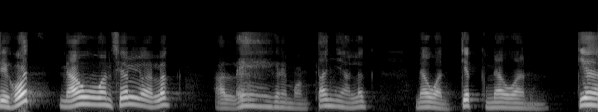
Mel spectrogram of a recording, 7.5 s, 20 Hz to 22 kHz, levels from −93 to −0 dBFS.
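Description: Speech passed through what is likely Nellymoser compression, the old Flash microphone codec, whose coarse fixed allocation of roughly two bits per sample starves weak bands and replaces them with noise. The damage sounds like a bitrate around 32 kbps and runs the full clip: the speech carries a rough, hissy halo and a smeared, underwater quality, and there is nothing above 7.7 kHz, leaving the top end dull beneath the grain.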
